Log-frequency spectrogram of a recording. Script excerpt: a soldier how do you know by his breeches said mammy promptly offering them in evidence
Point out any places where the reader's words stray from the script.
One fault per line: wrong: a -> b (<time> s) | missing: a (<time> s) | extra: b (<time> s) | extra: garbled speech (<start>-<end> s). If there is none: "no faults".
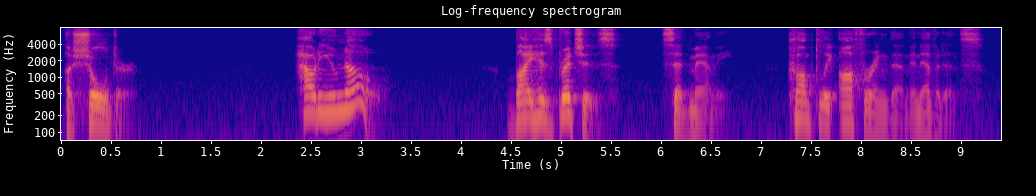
wrong: soldier -> shoulder (0.1 s)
